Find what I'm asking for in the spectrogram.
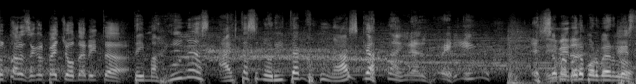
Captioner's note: laugh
